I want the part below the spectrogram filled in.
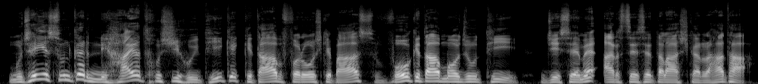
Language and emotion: Urdu, happy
